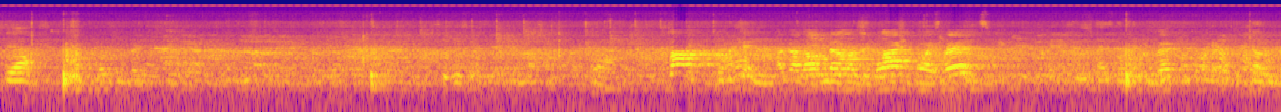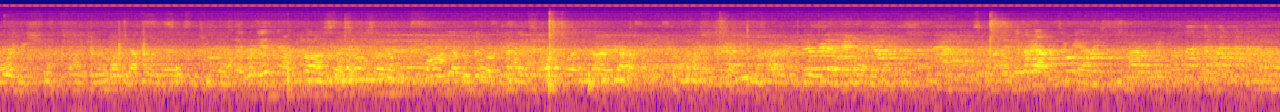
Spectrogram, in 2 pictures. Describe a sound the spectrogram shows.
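Several men talk among themselves in a large echoing hall.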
